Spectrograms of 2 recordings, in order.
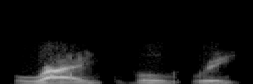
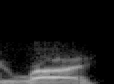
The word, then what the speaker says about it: rivalry: See, we all get messed up because we're trying to say that word too quick. You got to just say rivalry. You just got to get all the syllables in.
